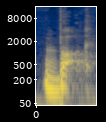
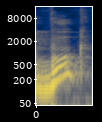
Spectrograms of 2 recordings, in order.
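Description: First: "book" with a short open vowel, near "bok"; English-style book. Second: "book" with a tight "oo", as "buk"; the not-to-say "book", vowel like "boot"; Spanish-style book. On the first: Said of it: "Que no sea u". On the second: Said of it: "Nada de decir book". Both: Shown as a demonstration.

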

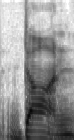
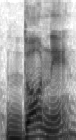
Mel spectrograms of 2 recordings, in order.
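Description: First: "done" said like "dun", one short syllable; "done" as a single syllable, dun; correct pronunciation. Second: "done" read as written, two Spanish syllables do-ne; "done" pronounced letter by letter like Spanish; read as spelled. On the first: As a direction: give "done" the English sound, rhyming with sun. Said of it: "la pronunciación es done". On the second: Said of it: "escrito done, pero la pronunciación es done". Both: Shown as a demonstration.

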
